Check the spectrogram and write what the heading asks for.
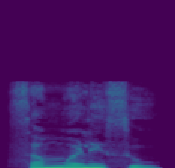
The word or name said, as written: ಸಂವಳಿಸು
